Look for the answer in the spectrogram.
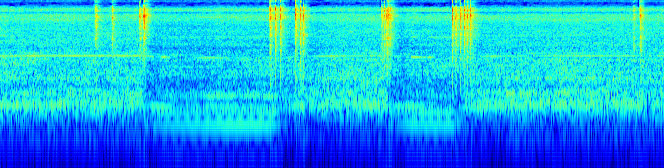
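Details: Curbside-found Kirby Sentria vacuum running; a nicked part due for replacement, outer bag worn out. Steady high motor whine, a few handling rattles; motor sounds good, runs and cleans fine.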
